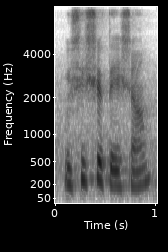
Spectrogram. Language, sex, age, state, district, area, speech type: Sanskrit, female, 60+, Andhra Pradesh, Chittoor, urban, spontaneous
